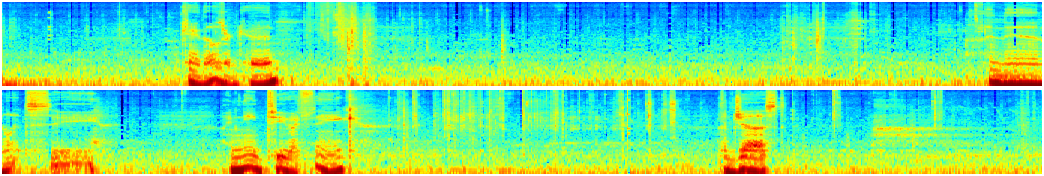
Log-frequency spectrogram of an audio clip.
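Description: Small plastic model parts click and tap softly as hands handle them.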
